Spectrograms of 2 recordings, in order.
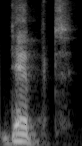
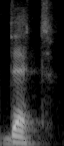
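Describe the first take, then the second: First: The word has an altered, clarifying pronunciation. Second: The word has its standard pronunciation. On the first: "so that you understand what I'm saying" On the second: "The actual pronunciation is debt"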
